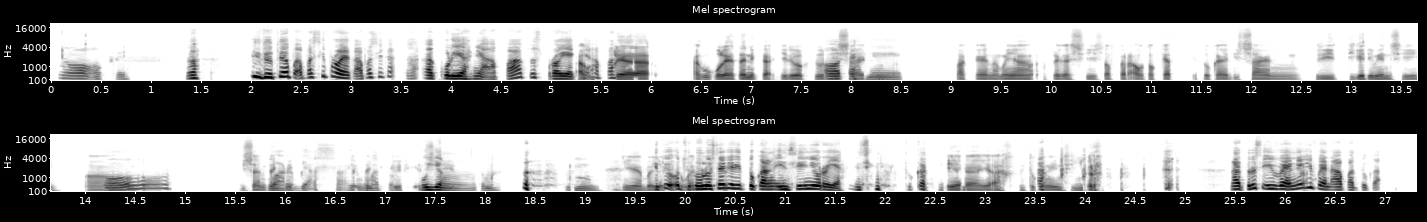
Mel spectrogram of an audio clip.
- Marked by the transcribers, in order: in English: "software"; chuckle; laughing while speaking: "Insinyur, tukang"; laughing while speaking: "ya, tukang insinyur"; laugh; in English: "event-nya, event"; other background noise
- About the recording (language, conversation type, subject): Indonesian, podcast, Bagaimana cara kamu menemukan perspektif baru saat merasa buntu?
